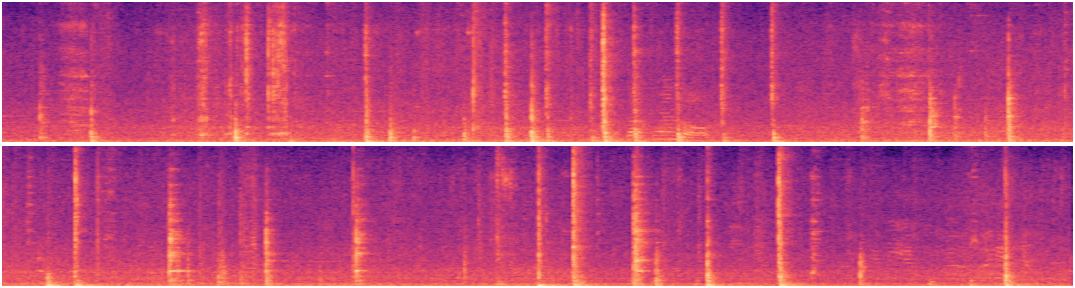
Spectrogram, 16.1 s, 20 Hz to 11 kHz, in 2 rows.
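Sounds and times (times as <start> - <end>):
cleaver chopping on wooden block: 1.5 - 6.0, 8.3 - 10.9, 11.7 - 15.9.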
